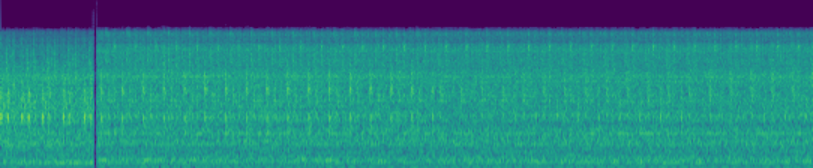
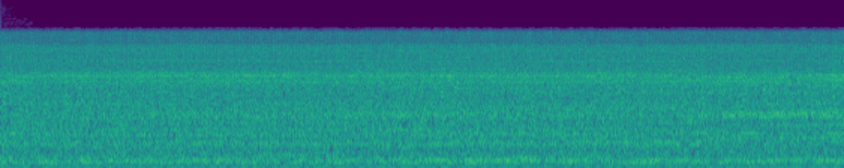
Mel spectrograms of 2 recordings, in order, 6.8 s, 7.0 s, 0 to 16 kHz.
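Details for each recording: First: Chevrolet Epica, over 200,000 km, noise from top of engine appeared suddenly days ago: fast light ticking about twice a second over steady idle; hydraulic lifter tapping. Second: Chevrolet Epica, over 200,000 km, with a sudden top-end noise, after Dimexide engine flush was added to the oil: steady, even idle with a soft hiss and no tapping or knocking. Oil circulating properly; the engine is quieter.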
